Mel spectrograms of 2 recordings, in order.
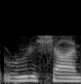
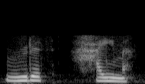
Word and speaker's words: Rüdesheim: Rüdesheim, which many Americans, including me, a few times say Rüdesheim because of the way it's spelled. It's actually Rüdesheim.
